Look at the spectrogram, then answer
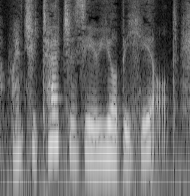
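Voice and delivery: hushed, low retold murmur; speaking in his ear. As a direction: lean in and murmur it softly. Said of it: "lean over and speak in his ear".

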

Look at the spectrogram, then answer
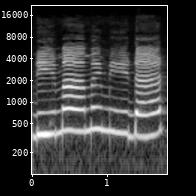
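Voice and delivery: put-on high little-girl voice, tearful ending; child's trembling voice. A narrator's reading. Fatherless girl pointing to heaven, trembling child voice. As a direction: let the child's last words waver. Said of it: "หางเสียงสั่นพร่า".

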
